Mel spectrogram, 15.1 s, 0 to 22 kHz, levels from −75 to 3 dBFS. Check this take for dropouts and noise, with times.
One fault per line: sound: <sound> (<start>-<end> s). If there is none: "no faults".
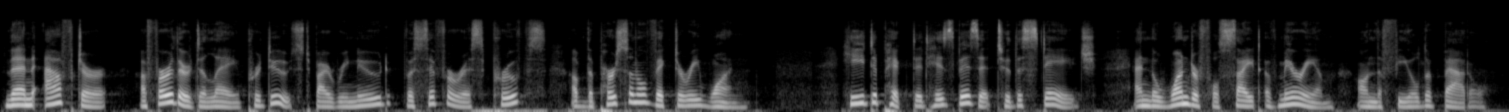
no faults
